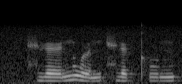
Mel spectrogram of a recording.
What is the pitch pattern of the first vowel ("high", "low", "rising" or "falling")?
rising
